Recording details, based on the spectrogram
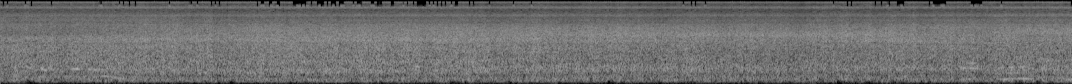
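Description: A waterfall at Busay Falls in Luluwasan, Balatan, Camarines Sur roars in a loud, steady, continuous broadband rush that fills the scene at close range.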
